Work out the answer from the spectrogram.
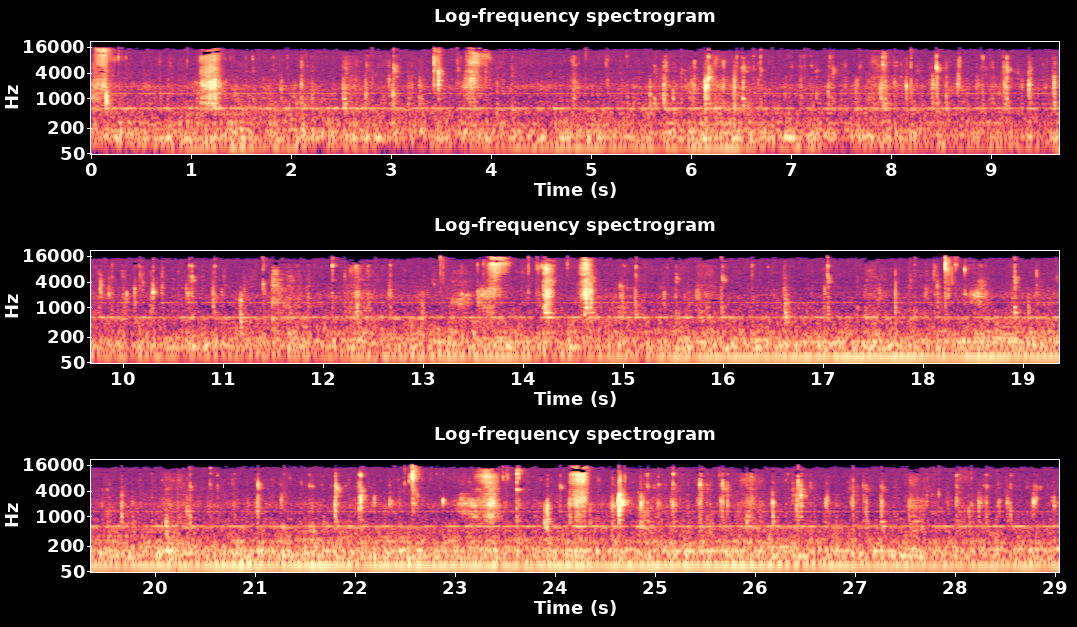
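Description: Close-miked biting and chewing of potato pizza, with scattered sharp crunchy bites and mouth sounds over a faint steady hum.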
